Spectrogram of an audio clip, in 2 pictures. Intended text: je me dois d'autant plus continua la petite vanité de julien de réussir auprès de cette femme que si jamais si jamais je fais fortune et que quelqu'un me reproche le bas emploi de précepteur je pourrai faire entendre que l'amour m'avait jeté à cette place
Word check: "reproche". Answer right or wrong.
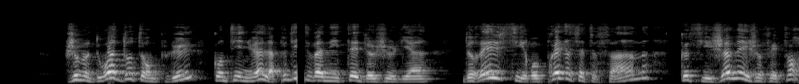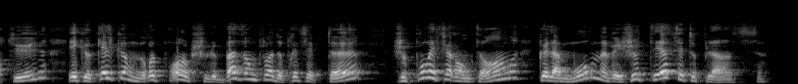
right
